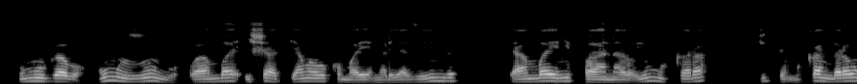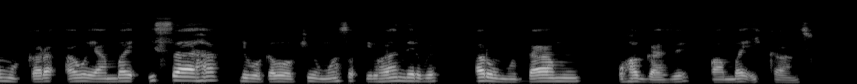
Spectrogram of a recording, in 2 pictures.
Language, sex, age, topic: Kinyarwanda, male, 25-35, finance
